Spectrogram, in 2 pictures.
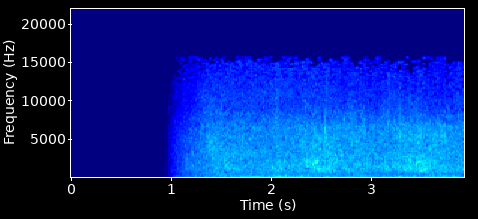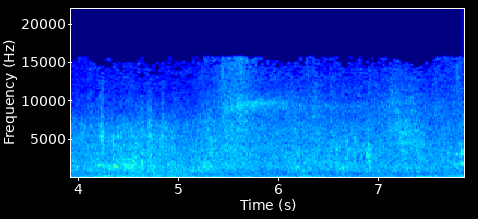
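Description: Lava bubbles and hisses.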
